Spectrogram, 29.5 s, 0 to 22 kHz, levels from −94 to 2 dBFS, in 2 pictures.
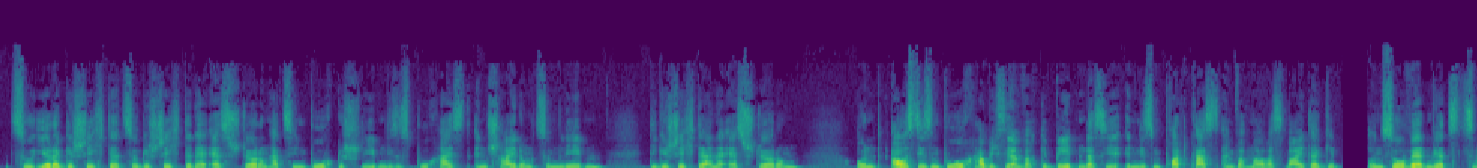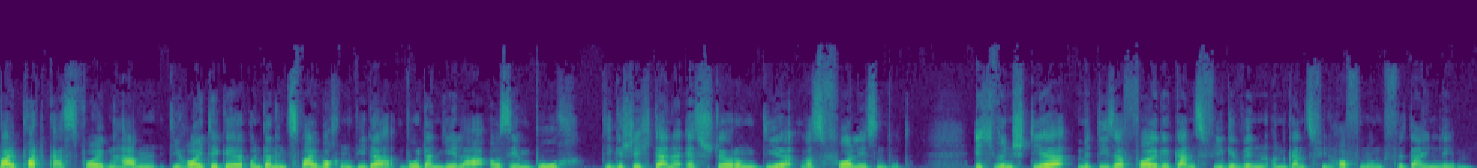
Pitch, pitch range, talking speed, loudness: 140 Hz, 125-165 Hz, 175 wpm, -24 LUFS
